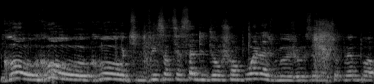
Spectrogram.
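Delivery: shocked, worked-up protest; excited disbelief. Real, not acted. Shocked reaction to food.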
